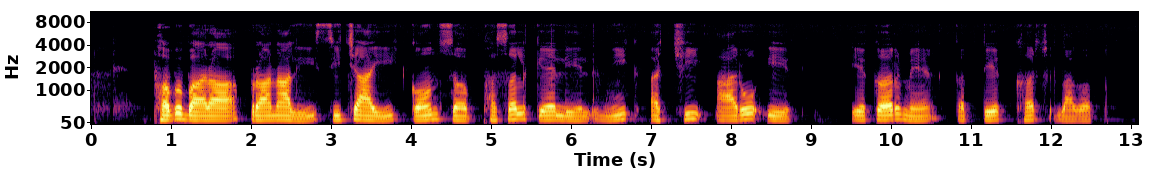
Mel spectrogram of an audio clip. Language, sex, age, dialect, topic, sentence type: Maithili, male, 18-24, Bajjika, agriculture, question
